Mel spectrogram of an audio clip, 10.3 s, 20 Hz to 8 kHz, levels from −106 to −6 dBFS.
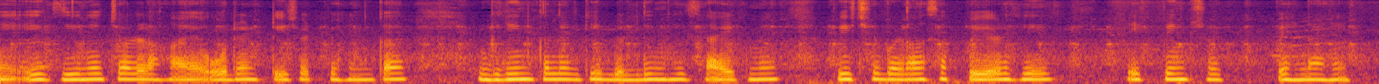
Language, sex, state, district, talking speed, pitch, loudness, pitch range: Hindi, female, Bihar, Jamui, 150 wpm, 195 Hz, -23 LUFS, 185-200 Hz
